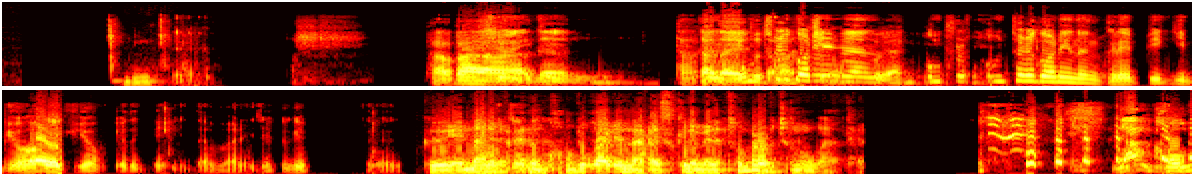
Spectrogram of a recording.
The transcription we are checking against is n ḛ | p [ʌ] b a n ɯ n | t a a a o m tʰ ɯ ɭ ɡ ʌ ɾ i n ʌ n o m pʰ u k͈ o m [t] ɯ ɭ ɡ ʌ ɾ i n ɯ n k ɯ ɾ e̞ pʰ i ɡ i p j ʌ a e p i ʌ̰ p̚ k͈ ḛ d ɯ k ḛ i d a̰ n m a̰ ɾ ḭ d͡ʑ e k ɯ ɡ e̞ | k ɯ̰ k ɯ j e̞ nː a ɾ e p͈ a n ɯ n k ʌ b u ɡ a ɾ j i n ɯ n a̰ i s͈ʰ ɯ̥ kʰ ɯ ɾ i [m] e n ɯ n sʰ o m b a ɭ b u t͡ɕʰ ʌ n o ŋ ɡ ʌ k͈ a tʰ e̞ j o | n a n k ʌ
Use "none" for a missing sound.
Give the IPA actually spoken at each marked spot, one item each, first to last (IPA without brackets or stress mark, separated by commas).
a, tʰ, m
